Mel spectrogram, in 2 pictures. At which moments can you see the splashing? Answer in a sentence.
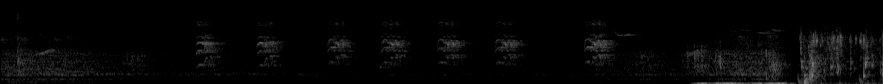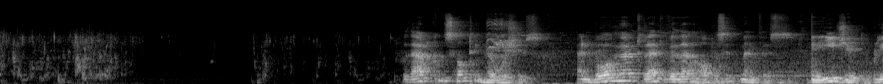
You can hear the splashing from 7.0 to 13.0 s.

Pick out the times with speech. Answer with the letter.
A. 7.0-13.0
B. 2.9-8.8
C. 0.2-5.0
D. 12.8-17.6
D.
